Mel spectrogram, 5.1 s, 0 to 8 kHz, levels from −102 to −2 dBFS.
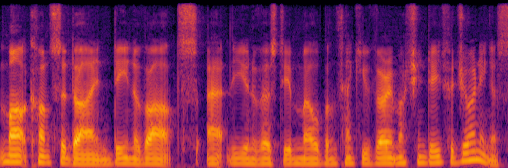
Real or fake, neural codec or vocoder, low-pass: fake; vocoder, 44.1 kHz, 80 mel bands, Vocos; 7.2 kHz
